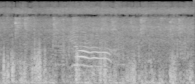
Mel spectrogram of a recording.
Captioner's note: overly hyped tone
